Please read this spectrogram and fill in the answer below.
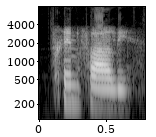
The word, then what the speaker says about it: Tskhinvali: Tskhinvali.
